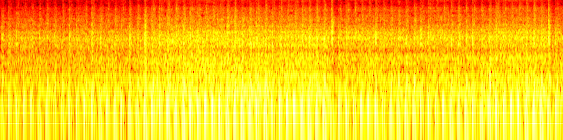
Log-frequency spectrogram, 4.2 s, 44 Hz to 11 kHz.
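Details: 2003 LT1000 riding mower small engine idling warm with a quick, slightly uneven, raspy puttering pulse; owner suspects head gasket acting up because it got warm, breather found broken; abnormal engine noise.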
